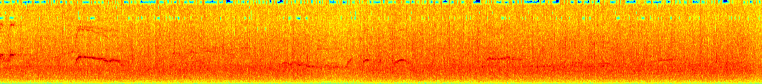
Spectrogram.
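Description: A large audience applauds loudly and steadily in a big hall.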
